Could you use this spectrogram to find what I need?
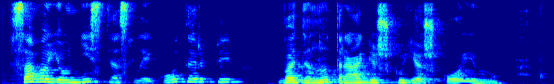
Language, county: Lithuanian, Vilnius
